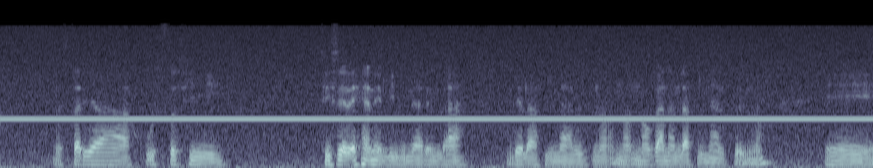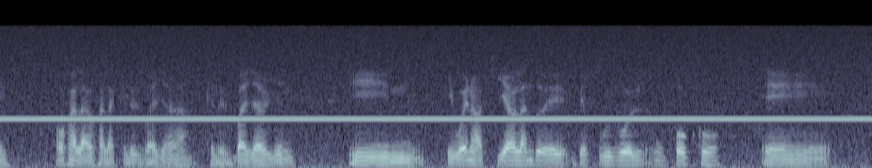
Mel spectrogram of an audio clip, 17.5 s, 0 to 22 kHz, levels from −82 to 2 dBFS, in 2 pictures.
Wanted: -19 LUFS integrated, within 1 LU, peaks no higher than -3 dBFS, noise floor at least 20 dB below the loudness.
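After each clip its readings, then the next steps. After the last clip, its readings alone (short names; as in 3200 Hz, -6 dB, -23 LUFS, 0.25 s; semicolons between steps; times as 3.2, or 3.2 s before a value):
steady tone 1200 Hz; tone level -25 dBFS; noise floor -28 dBFS; noise floor target -43 dBFS; loudness -23.0 LUFS; peak -6.0 dBFS; loudness target -19.0 LUFS
-> notch 1200 Hz, Q 30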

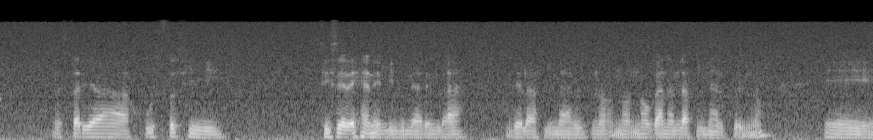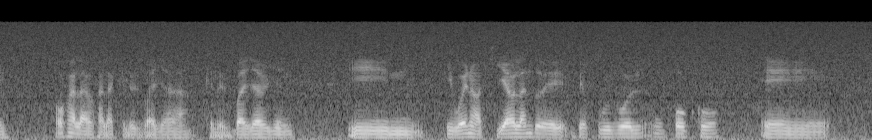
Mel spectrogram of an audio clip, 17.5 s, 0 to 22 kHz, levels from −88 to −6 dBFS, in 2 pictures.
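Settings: steady tone none; noise floor -40 dBFS; noise floor target -45 dBFS
-> noise print and reduce 6 dB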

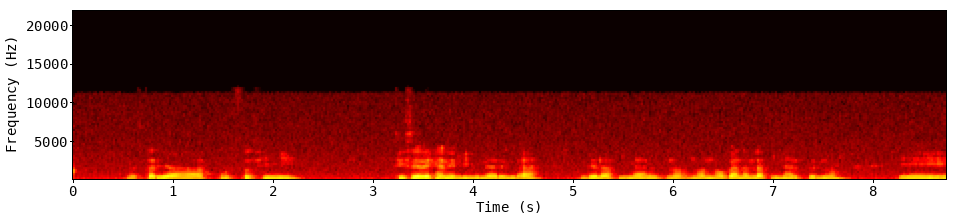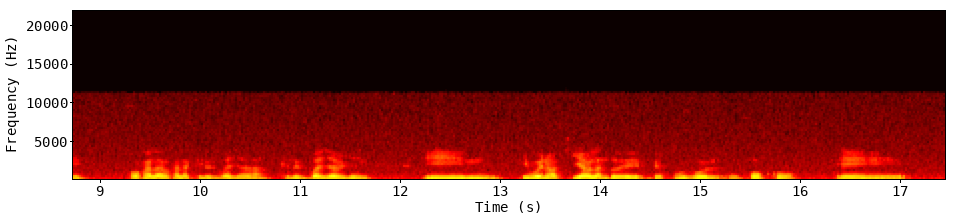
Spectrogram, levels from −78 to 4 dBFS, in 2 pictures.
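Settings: noise floor -45 dBFS; loudness -24.5 LUFS; peak -6.0 dBFS; loudness target -19.0 LUFS
-> gain +5.5 dB; limiter -3 dBFS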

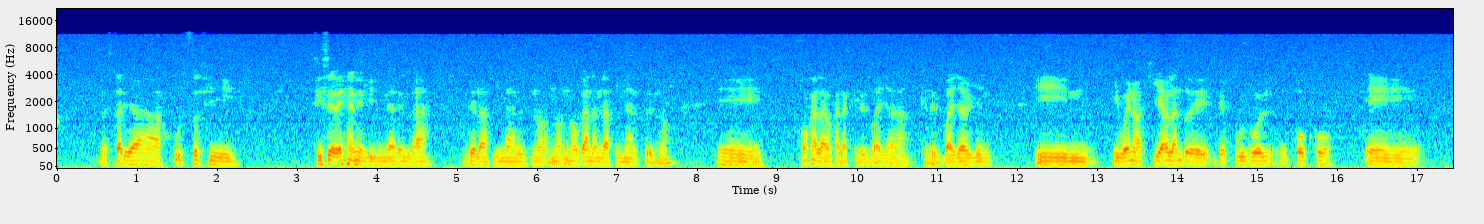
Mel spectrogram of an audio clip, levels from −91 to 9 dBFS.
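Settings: loudness -19.0 LUFS; peak -3.0 dBFS; noise floor -40 dBFS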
